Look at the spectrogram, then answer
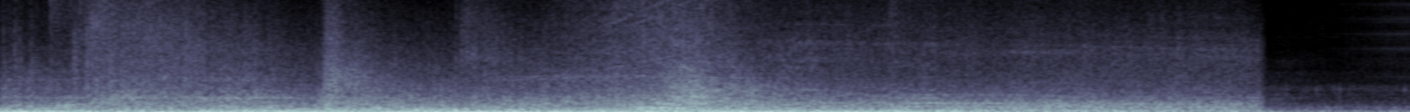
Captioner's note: thunder; breathing hard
